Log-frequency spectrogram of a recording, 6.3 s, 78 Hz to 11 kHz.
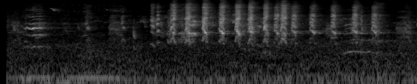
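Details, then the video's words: Musk lorikeets at Banyule Flats Reserve, Melbourne, Victoria, Australia, on 26 September 2021, giving rapid, shrill, screechy notes, a dozen or so in quick bursts, over a soft background rumble. "Musk Lorikeet (Glossopsitta concinna)"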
